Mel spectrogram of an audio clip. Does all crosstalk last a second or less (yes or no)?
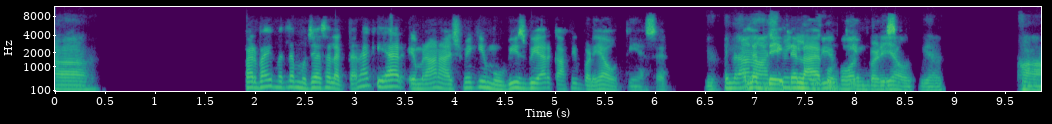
no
